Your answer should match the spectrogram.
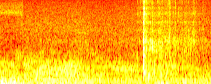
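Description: Low rumble of water and wind around a kayak on open water, with one sharp knock about one and a half seconds in.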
